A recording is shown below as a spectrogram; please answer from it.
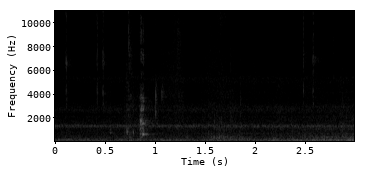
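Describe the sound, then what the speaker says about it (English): One short, quiet hiccup near the start of an otherwise hushed indoor moment at a tabletop game session, followed by faint room noise. "You get the hiccups?"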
